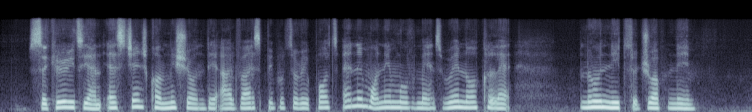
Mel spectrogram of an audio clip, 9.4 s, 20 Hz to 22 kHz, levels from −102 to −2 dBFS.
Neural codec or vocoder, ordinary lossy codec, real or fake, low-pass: codec, 16 kHz in and 24 kHz out, 0.8 kbps, FocalCodec, streaming, 65536 codes; none; fake; 10.8 kHz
